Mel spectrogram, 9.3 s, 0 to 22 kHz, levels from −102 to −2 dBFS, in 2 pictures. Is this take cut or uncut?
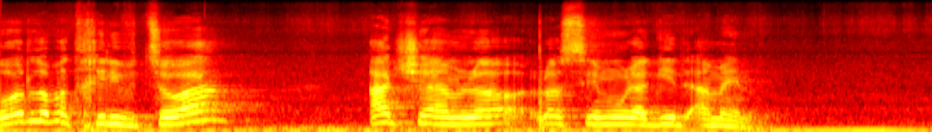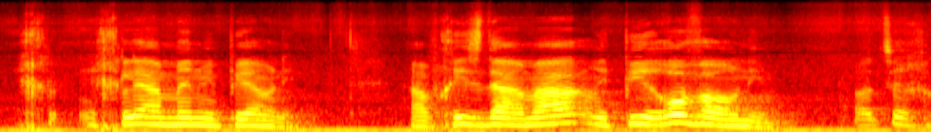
uncut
